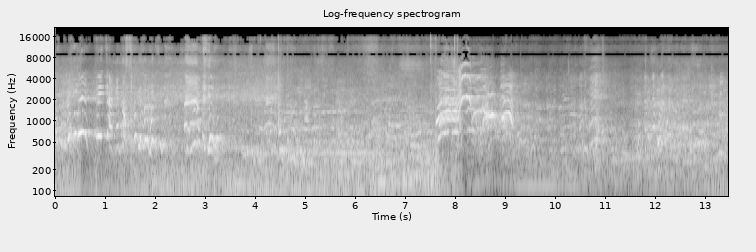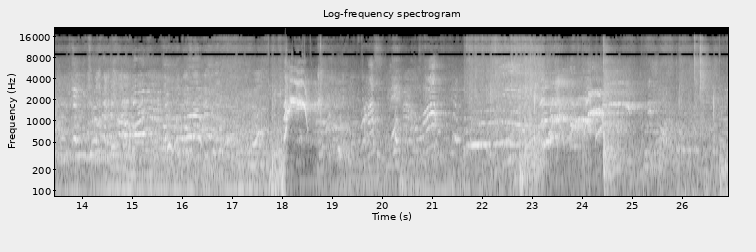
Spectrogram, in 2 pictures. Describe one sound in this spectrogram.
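Several young women chatter and exclaim nearby.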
